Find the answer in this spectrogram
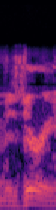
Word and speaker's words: Missouri: a little more Southern they pronounce Missouri Missour uh but you're right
